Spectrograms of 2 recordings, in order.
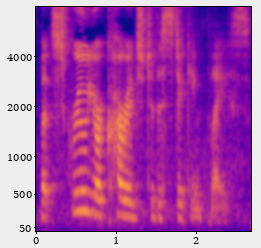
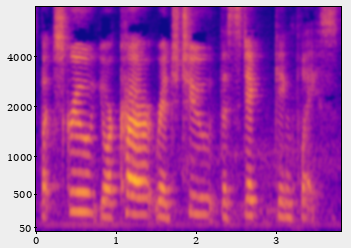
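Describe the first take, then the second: First: It is read with a natural speech rhythm. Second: It is read in a strict da-DUM beat.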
